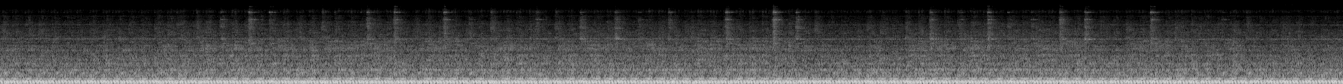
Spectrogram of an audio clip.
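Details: Neon SRT-4 first start after clutch master cylinder replacement and new plugs gapped at .032: deep, steady rumble at an even tickover, no misses or knocks; idling smoothly, clutch still needs more bleeding.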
